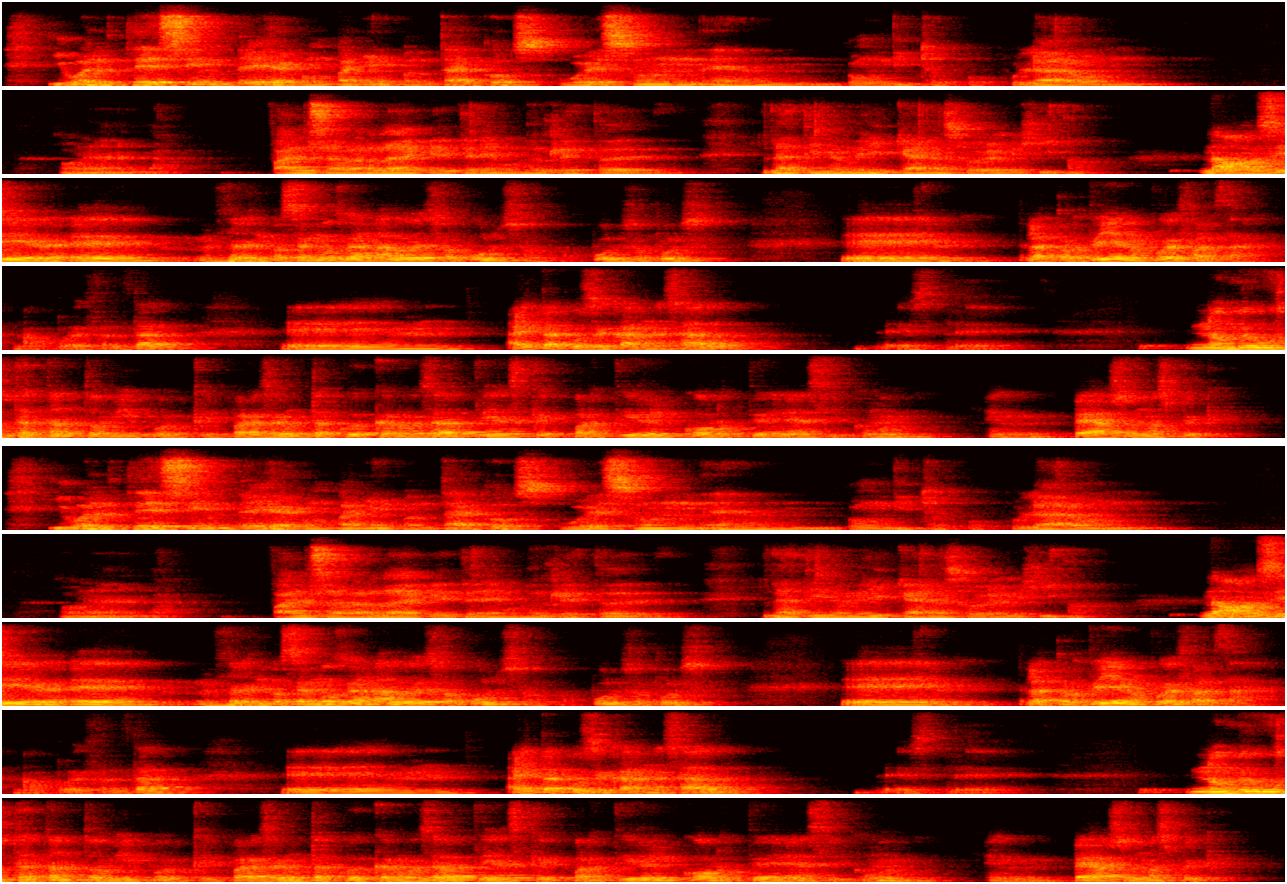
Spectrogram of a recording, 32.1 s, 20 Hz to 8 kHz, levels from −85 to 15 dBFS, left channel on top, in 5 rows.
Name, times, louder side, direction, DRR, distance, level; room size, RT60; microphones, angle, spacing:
voice 1, 0.0-4.7 5.0-5.7 6.7-7.2 7.8-11.8 23.9-24.1, left 1 dB, 50° left, -6 dB, 1.0 m, -27 dB
voice 2, 12.4-15.5 15.8-16.3 17.0-20.4 20.6-21.5 21.8-22.9 23.6-24.2 25.2-30.3 30.6-31.7, equal, 20° right, -7 dB, 0.9 m, -24 dB
2.9 x 2.5 x 2.2 m, 0.63 s
head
